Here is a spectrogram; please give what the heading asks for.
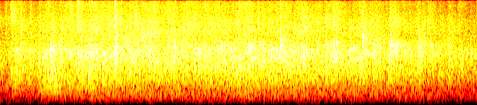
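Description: An audience applauds steadily for several seconds, a dense, even wash of many hands clapping at a constant level, with no voices standing out and a slight easing toward the end.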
